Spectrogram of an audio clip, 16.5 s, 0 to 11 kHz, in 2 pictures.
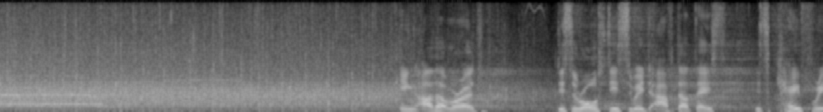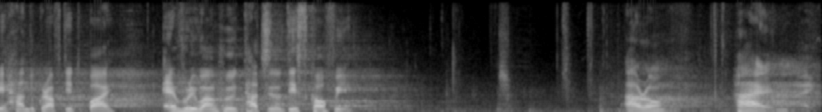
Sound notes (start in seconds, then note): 3.4 applause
